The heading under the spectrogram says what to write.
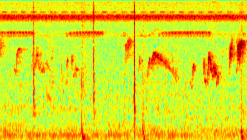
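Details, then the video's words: Red-whiskered bulbul fighting at a bird trap, giving scattered chirps and an arched, sliding phrase, while loud clicks or taps and a steady shrill insect drone sound in the background. "Bẫy đấu chào mào"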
